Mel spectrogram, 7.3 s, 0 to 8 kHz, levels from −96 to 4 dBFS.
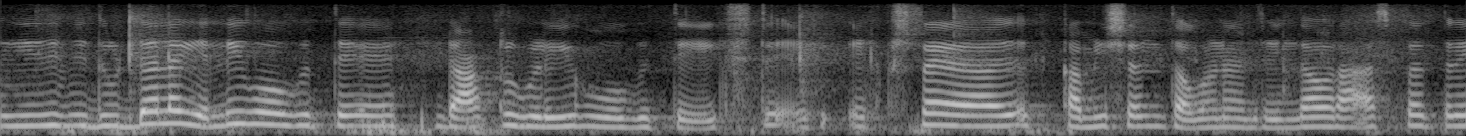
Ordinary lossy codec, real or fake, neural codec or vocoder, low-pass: none; real; none; 7.2 kHz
